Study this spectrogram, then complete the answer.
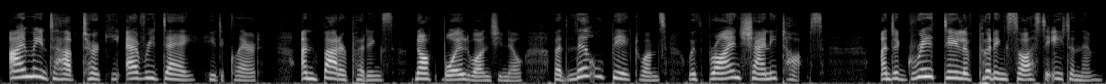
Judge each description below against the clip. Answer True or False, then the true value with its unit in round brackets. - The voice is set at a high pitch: True (245 Hz)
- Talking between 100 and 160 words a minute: False (195 wpm)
